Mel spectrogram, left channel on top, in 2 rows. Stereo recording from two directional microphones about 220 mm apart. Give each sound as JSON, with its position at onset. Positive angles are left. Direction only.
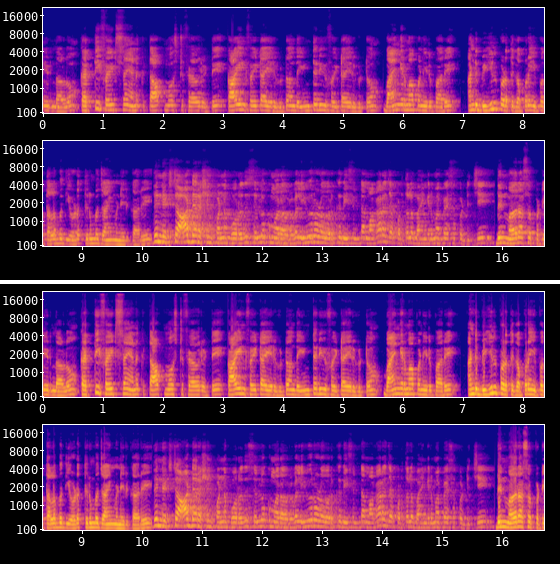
{"t": 0.0, "sound": "speech", "side_deg": -45}
{"t": 10.2, "sound": "a man's voice", "side_deg": -20}
{"t": 15.9, "sound": "speech", "side_deg": -45}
